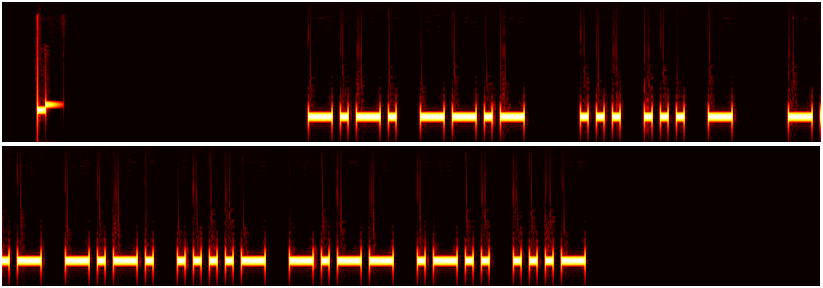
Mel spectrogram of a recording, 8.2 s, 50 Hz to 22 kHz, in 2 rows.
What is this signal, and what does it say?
Morse code, heard as a keyed tone, about 32 wpm, 700 Hz. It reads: CQ SST KC4YLV
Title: K1USN SST QSO Practice - 30wpm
